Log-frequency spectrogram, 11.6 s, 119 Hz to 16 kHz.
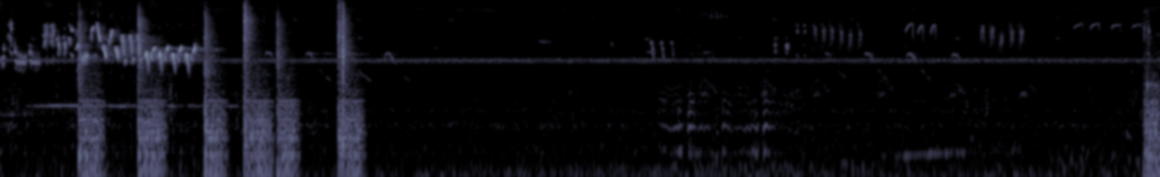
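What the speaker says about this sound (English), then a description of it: "Still trying to figure out why there's daybirds chirping around here at 11:35." Birds chirp faintly in the Fishing Planet video game at night, in scattered trills over a steady insect buzz, after a few loud sharp clicks at the start.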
